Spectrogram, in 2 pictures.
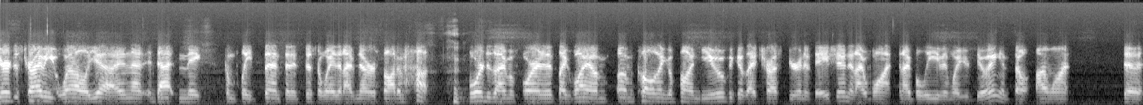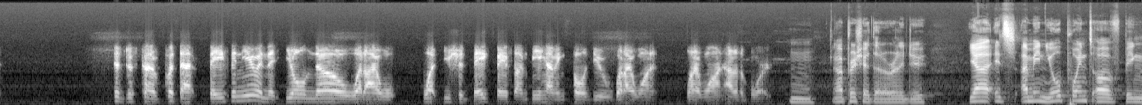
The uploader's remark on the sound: A phone conversation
